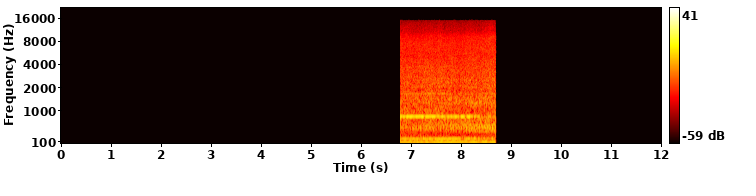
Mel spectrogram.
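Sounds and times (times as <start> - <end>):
diesel engine running: 6.8 - 8.7
high whine: 6.8 - 8.7.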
